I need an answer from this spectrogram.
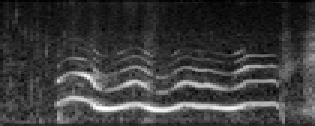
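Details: Siberian Husky howling indoors in reply to its owner saying "I love you", a single smooth wavering howl about a second and a half long, gently rising and falling in pitch with clear overtones.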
